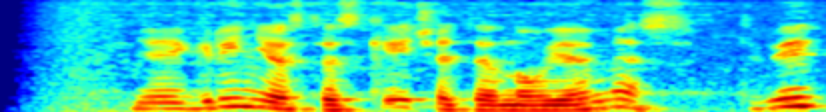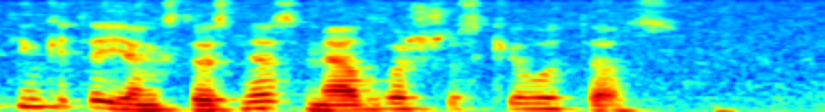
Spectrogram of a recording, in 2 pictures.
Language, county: Lithuanian, Utena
